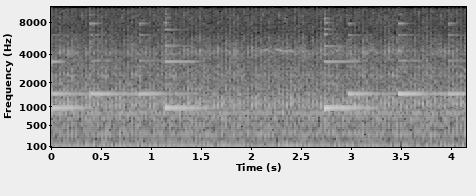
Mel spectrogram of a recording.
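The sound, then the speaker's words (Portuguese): An empty bus idles with a steady low rumble while a few short, high chime-like tones sound intermittently over it. No one speaks. “Tá vazio o ônibus, pode entrar.”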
